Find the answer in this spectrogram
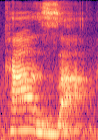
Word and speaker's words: casa: We have the S between vowels. Then the sound is like Z in zebra, mesa, casa.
